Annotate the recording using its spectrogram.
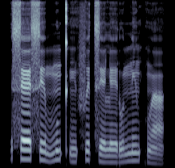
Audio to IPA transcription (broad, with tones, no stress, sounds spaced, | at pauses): s ɛ˦ s ɪ˦˨ m ũ˦ kʼ ĩ˨ f ɪ˦ t͡s e˨ l e˨ ɾ u˦ n ĩ˦ kʷ ã˨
